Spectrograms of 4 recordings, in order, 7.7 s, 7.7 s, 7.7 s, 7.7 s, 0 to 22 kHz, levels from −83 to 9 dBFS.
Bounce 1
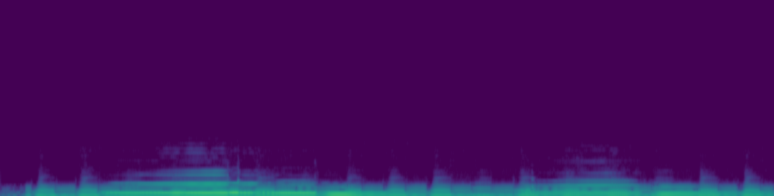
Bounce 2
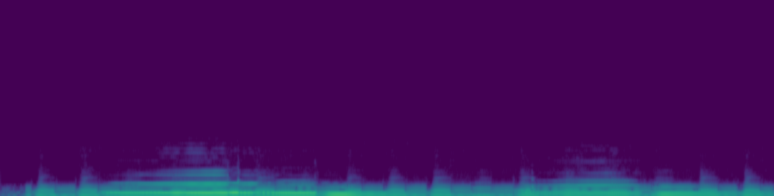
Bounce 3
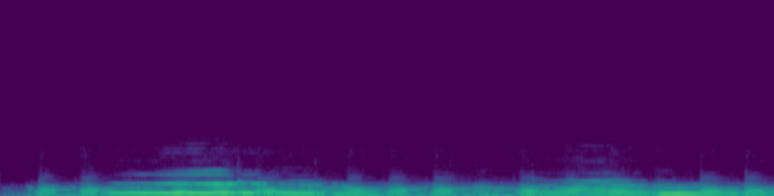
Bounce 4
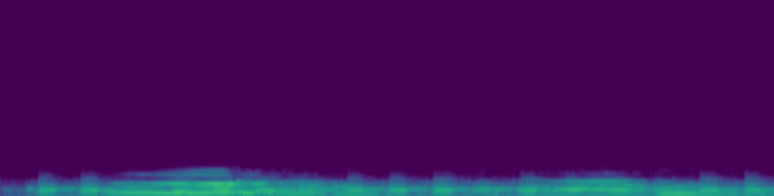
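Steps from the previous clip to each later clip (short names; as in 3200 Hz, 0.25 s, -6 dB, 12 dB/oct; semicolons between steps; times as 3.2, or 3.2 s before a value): HPF 160 Hz
reverb RT60 1.1 s, pre-delay 6 ms, DRR -1.5 dB
speaker cabinet 320–2700 Hz, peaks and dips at 440 Hz -8 dB, 640 Hz +9 dB, 990 Hz +9 dB, 1700 Hz +10 dB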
